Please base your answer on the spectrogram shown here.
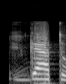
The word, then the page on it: Gato: patua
